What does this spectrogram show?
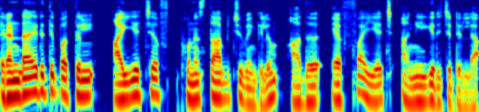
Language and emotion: Malayalam, neutral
